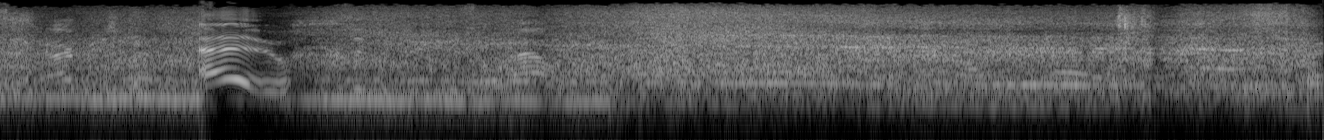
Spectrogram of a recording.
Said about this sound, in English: boy, these are some loud trucks.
